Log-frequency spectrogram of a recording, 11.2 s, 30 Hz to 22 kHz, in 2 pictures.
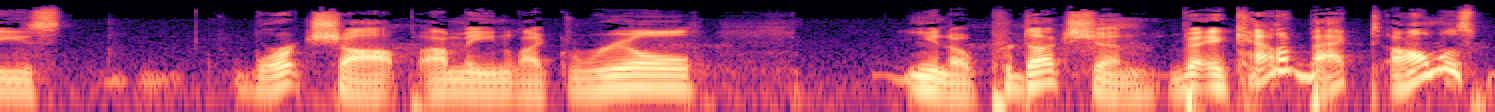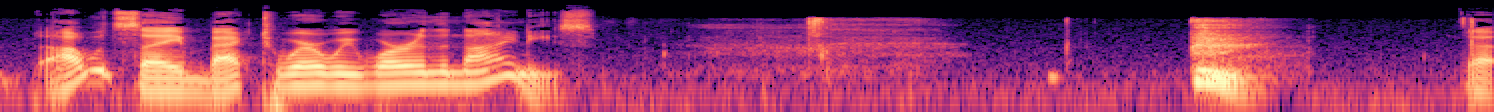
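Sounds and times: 
speech: 0.0s - 2.8s, 3.4s - 7.9s, 10.1s - 10.4s
man clearing his throat: 10.1s - 10.5s.

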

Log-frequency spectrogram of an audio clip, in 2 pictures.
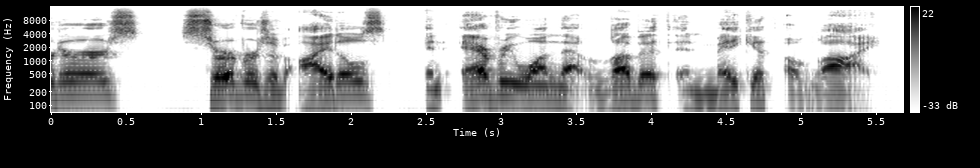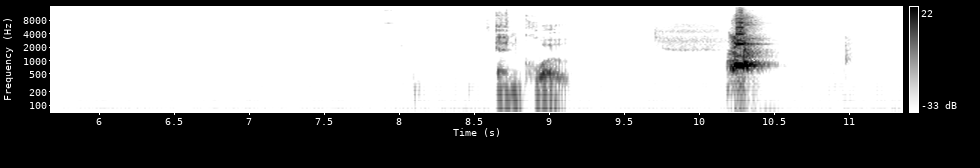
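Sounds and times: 
speech: 0.0s - 5.5s, 8.6s - 9.2s
dog barking: 10.2s - 10.6s.

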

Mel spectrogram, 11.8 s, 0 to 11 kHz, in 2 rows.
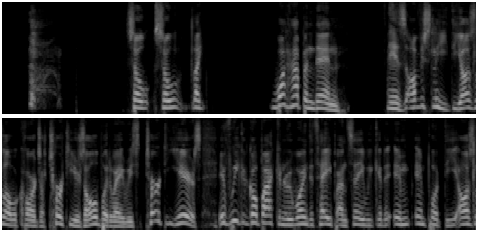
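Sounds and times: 
person coughing harshly: 0.3s - 0.9s
speech: 1.6s - 2.6s, 3.4s - 11.8s.

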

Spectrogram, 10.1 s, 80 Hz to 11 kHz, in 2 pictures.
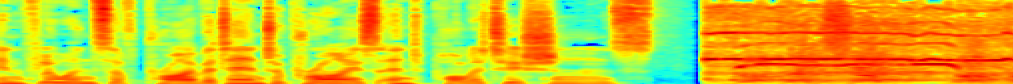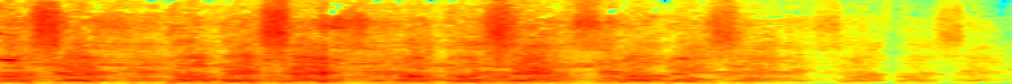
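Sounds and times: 
speech: 0.0s - 7.9s
crowd of angry protesting students shouting outside government headquarters: 3.6s - 10.1s.

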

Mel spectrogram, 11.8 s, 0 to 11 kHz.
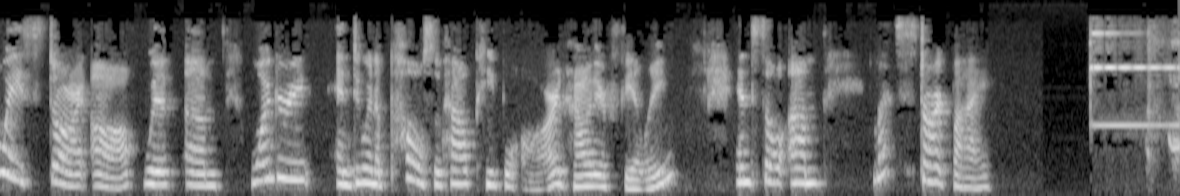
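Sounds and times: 
speech: 0.1s - 10.0s
single bright bell chime for mindful check: 10.9s - 11.7s.

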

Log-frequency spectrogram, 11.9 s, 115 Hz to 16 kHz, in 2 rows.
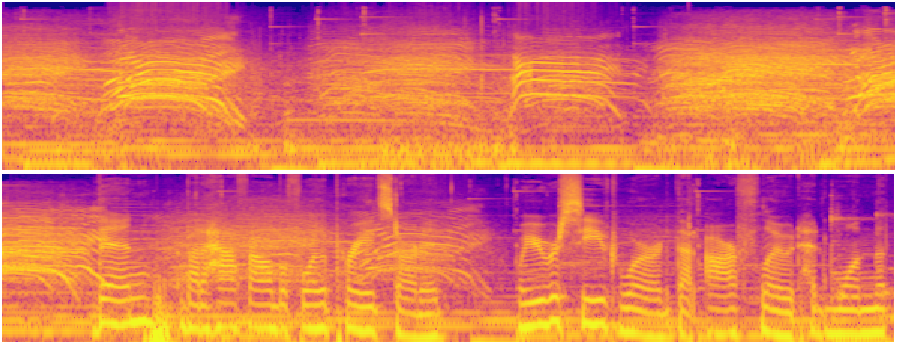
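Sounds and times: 
group of voices shouting a rhythmic cheer in unison in grandstands: 0.0s - 9.2s
dense crowd murmur in an open outdoor space: 0.0s - 9.4s
speech: 6.6s - 11.8s.

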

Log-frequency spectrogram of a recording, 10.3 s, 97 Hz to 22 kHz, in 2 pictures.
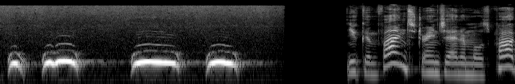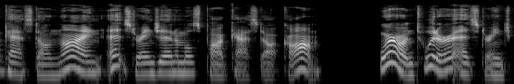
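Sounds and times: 
great horned owl hooting: 0.0s - 2.7s
speech: 3.5s - 8.4s, 9.0s - 10.2s.

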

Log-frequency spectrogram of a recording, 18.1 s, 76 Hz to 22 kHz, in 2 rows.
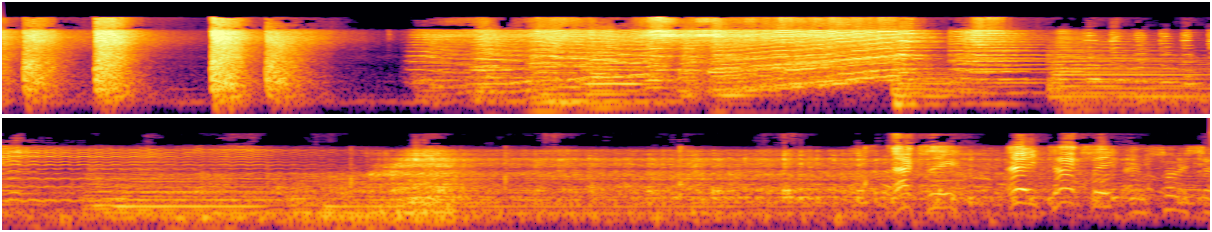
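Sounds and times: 
gunshots in a radio drama: 0.0s - 2.5s
dramatic music in a radio drama: 3.0s - 16.6s
laughter: 8.0s - 9.3s, 14.2s - 18.1s.

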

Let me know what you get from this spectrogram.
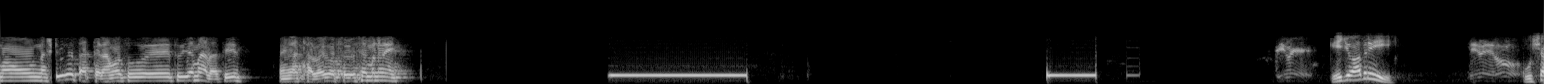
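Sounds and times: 
speech: 0.0s - 4.2s, 13.3s - 14.0s, 14.7s - 15.4s
electronic telephone tone after a call was cut off: 6.1s - 7.6s, 10.4s - 11.5s.

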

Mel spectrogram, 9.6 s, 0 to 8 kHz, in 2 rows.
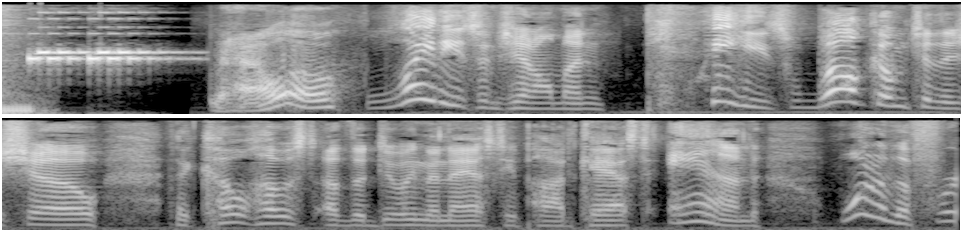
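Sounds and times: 
landline telephone ringing on an outgoing speakerphone call: 0.2s - 1.1s
speech: 2.2s - 9.5s.

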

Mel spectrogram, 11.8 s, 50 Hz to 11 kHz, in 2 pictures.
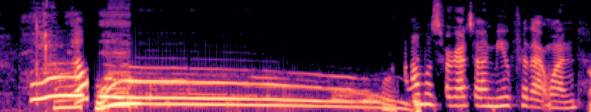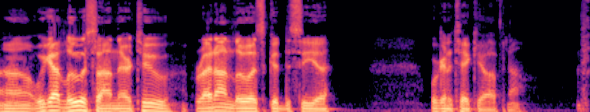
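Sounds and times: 
wolf howling: 0.4s - 4.2s
speech: 0.8s - 1.5s, 4.3s - 9.4s, 10.2s - 11.8s.

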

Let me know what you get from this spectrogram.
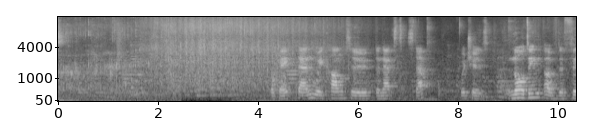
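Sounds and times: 
hot water poured from very high out of a pottery teapot: 0.0s - 6.9s
speech: 4.4s - 10.3s.

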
